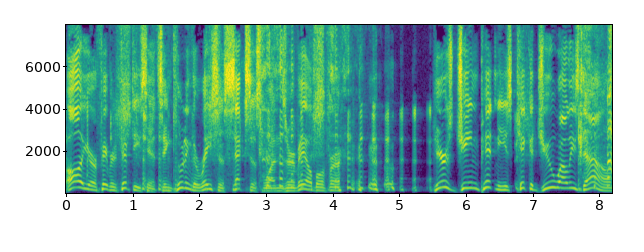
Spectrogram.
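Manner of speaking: salesy commercial ad announcer voice.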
